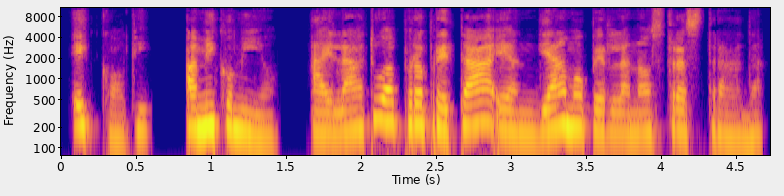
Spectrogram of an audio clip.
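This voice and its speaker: A woman voicing a calm, stubborn gentleman in a storybook reading, with a steady manner. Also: fairly low pitch, moderate pace, no echo, studio quality, close to an everyday voice. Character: calm, stubborn gentleman highwayman, adult man.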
